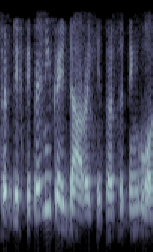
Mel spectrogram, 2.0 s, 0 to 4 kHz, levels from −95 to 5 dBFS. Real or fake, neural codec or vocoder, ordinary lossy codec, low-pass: fake; codec, 24 kHz, 0.9 kbps, WavTokenizer, small release; MP3, 24 kbps; 3.6 kHz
